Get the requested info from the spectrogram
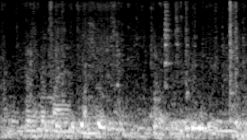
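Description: Several domestic pigeons cooing at once, low overlapping coos, with a few light clicks near the end.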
